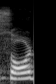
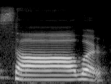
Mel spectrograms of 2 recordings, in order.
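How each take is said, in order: First: The word rhymes with 'more', one syllable. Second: The word sounds like 'sow-er', an 'ow' vowel. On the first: The speaker calls it wrong. "इसको सॉर नहीं बोलेंगे" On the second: The speaker calls it right. "आप इसको बोलेंगे सावर"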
